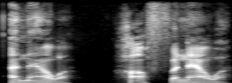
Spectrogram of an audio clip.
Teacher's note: the word hour begins with an H which is a consonant but it's not pronounced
